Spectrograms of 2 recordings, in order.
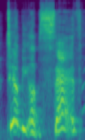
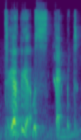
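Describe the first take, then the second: First: Laughing. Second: Breathy whispered aside through laughter; laughing whisper. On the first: Repeats louder laughing. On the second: Laughing aside about Tia. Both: Real, not acted.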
